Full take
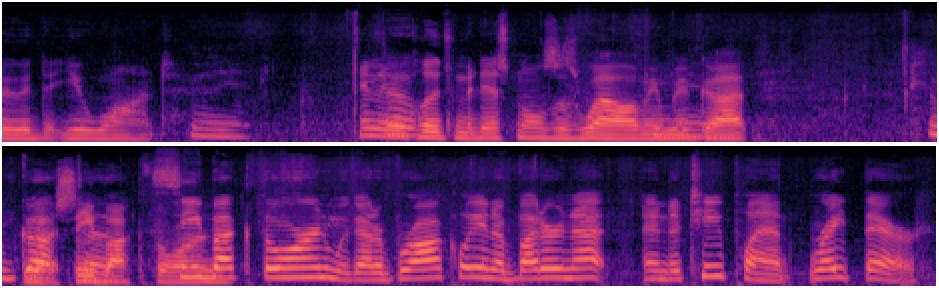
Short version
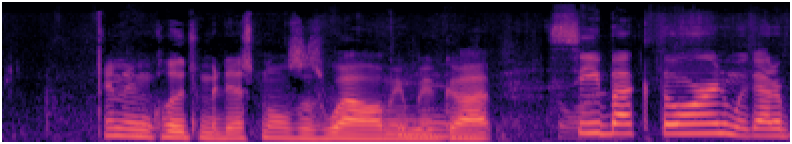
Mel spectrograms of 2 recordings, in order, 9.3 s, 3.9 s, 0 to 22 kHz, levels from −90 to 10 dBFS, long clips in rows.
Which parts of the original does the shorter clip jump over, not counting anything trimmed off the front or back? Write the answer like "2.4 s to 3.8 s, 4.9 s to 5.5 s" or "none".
4.0 s to 5.4 s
